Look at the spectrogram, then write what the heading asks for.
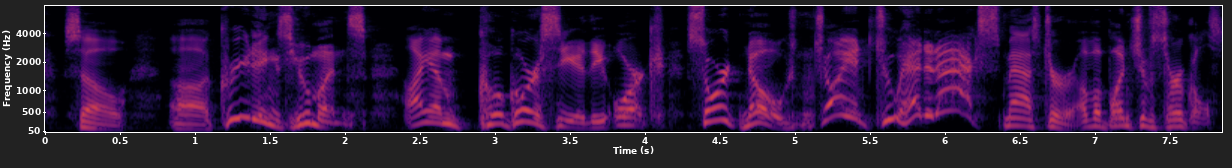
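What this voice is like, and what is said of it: Funny orc character voice. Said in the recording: “Josh allowed me to do this in a very funny voice ... I am going to absolutely butcher the voice you have in your head for your character”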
